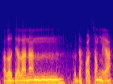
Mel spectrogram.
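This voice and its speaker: A man's voice: on the low side, steady tone, moderate pace. A man chatting casually as he rides a motorbike through city traffic, recorded on a phone with a headset mic. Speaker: motovlogger. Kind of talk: casual motovlog commentary while riding. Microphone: phone with a homemade headset mic. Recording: tinny phone-like audio with faint road noise. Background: traffic and engine noise.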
